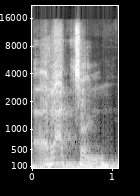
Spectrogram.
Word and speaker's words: Ratzón: Y la palabra del hebreo, esta palabra del hebreo, el favor, se pronuncia como diga ratson.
